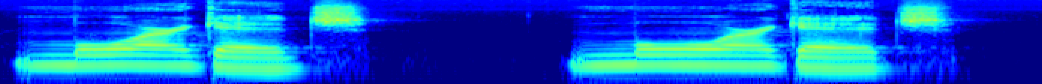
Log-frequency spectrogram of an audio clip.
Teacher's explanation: Well, this T is totally silent, but also notice how this is pronounced is not pronounced the way it looks because the sound is unstressed.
